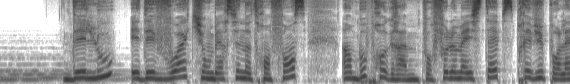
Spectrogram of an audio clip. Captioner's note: french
